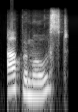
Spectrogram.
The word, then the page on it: uppermost: Indian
